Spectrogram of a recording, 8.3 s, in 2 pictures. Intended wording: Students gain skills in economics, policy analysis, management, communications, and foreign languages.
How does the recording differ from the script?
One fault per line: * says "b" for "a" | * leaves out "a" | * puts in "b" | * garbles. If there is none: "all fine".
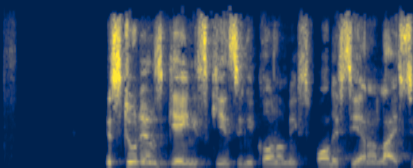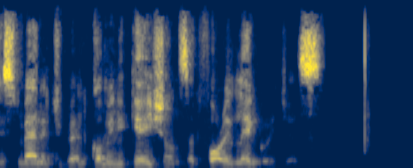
all fine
